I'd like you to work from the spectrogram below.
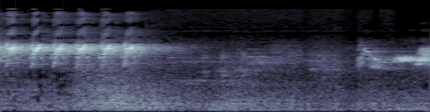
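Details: Red-whiskered bulbul of the red-eyelid type with its 'ché' song: a fast run of six sharp repeated chirps, softer fragments, then a rising warbled phrase at the close.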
